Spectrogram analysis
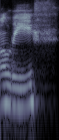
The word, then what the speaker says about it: Alif: And is it Alif? Am I pronouncing that correctly? It's great if not. Almost, I respond to all variations. I'm Alif.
